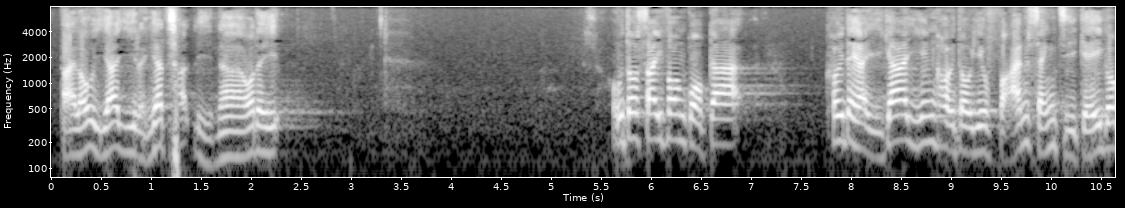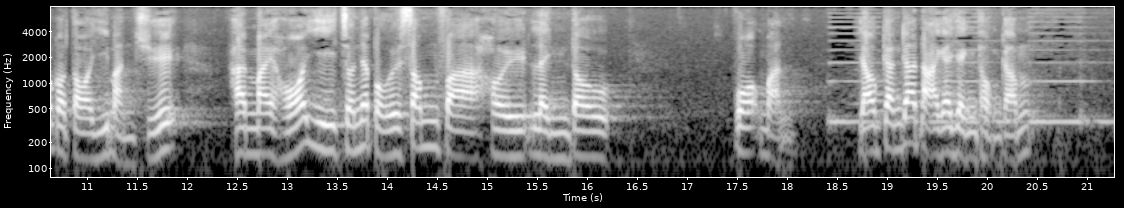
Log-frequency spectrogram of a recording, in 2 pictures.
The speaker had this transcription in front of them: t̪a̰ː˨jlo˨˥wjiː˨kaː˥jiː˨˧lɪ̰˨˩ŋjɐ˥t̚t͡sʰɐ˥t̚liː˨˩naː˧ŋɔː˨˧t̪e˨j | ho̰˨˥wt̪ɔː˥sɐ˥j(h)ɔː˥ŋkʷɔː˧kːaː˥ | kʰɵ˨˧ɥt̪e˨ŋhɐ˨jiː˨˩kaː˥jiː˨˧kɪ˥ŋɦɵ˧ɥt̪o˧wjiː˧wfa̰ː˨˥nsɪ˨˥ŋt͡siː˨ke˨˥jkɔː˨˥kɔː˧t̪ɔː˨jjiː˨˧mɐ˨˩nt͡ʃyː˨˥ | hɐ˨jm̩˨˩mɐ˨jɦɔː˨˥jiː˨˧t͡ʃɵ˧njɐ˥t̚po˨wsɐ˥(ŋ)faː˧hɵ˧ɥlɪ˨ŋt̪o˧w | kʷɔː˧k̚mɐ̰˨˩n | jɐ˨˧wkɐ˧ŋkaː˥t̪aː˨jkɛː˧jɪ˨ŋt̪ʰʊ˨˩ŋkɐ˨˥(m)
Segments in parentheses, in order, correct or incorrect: incorrect: f, incorrect: m, correct

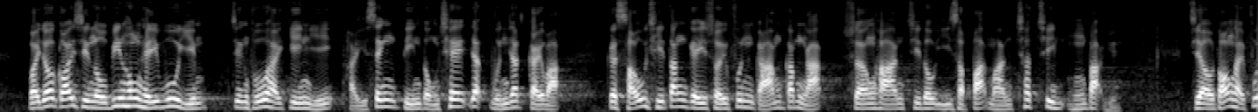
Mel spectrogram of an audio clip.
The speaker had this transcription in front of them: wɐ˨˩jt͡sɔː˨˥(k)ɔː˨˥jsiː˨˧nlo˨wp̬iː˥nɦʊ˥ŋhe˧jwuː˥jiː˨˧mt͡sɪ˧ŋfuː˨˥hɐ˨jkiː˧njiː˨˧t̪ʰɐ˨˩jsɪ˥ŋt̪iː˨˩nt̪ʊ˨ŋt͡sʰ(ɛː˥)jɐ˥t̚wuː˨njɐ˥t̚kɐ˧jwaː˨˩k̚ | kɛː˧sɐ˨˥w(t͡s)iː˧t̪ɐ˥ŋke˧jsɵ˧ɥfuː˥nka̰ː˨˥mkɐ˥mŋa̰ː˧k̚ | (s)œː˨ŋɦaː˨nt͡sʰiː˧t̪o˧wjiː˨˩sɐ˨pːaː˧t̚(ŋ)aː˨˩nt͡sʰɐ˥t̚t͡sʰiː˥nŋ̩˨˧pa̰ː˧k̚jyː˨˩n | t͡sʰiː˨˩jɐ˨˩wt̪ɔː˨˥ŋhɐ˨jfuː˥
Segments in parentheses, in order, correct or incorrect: correct, correct, incorrect: t͡sʰ, correct, incorrect: m

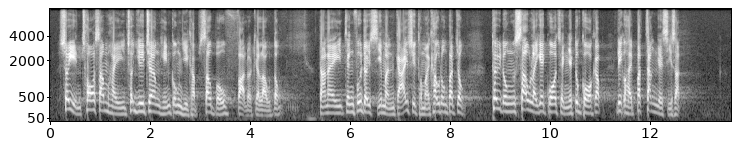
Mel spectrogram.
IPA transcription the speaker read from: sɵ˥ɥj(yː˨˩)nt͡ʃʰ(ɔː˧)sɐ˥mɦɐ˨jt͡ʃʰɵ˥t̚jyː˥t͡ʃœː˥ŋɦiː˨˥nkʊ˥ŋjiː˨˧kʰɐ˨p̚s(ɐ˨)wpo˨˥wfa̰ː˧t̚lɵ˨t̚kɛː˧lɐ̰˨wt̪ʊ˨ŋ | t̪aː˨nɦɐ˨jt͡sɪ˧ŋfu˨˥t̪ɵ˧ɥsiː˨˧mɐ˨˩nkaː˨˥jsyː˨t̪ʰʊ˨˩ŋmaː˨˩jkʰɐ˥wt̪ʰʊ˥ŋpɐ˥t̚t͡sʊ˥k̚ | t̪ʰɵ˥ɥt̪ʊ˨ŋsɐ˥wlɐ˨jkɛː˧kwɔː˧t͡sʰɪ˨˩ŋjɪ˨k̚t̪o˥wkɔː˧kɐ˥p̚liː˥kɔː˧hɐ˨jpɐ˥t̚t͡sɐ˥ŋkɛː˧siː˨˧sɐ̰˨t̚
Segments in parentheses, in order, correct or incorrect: incorrect: iː˨˩, incorrect: ɔː˥, incorrect: ɐ˥

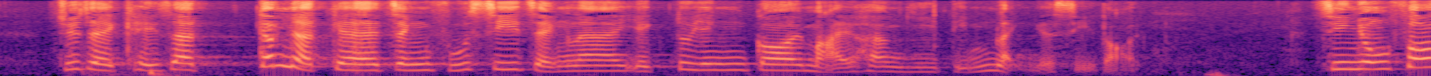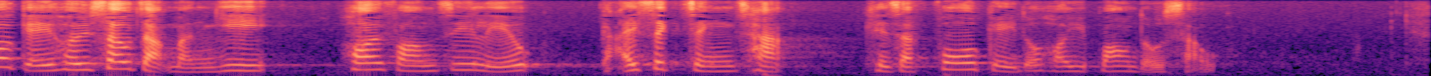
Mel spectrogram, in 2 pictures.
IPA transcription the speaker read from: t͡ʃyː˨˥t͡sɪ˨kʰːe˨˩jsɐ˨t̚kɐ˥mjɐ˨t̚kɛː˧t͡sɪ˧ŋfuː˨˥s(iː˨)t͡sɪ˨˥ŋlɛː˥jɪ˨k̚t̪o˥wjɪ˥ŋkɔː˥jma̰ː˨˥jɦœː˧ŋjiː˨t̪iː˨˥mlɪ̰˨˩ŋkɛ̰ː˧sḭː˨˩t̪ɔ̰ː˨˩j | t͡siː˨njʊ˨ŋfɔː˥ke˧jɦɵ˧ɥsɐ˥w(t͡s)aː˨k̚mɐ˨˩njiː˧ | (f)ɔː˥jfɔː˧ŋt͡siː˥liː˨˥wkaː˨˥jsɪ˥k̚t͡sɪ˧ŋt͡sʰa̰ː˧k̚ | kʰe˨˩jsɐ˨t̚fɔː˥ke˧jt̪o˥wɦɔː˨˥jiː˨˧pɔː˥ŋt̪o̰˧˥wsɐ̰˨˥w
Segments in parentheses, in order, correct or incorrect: incorrect: iː˥, correct, incorrect: h

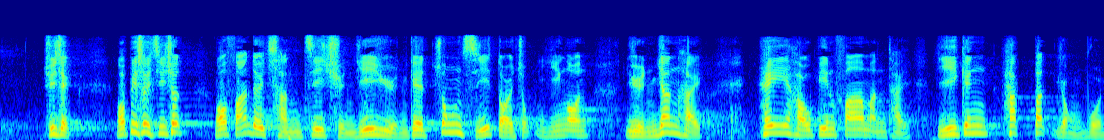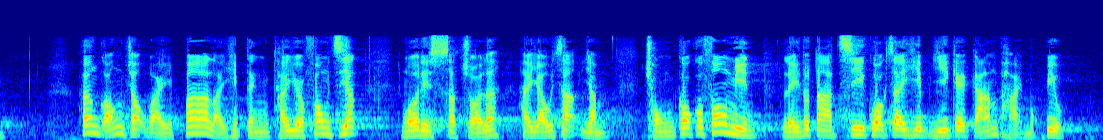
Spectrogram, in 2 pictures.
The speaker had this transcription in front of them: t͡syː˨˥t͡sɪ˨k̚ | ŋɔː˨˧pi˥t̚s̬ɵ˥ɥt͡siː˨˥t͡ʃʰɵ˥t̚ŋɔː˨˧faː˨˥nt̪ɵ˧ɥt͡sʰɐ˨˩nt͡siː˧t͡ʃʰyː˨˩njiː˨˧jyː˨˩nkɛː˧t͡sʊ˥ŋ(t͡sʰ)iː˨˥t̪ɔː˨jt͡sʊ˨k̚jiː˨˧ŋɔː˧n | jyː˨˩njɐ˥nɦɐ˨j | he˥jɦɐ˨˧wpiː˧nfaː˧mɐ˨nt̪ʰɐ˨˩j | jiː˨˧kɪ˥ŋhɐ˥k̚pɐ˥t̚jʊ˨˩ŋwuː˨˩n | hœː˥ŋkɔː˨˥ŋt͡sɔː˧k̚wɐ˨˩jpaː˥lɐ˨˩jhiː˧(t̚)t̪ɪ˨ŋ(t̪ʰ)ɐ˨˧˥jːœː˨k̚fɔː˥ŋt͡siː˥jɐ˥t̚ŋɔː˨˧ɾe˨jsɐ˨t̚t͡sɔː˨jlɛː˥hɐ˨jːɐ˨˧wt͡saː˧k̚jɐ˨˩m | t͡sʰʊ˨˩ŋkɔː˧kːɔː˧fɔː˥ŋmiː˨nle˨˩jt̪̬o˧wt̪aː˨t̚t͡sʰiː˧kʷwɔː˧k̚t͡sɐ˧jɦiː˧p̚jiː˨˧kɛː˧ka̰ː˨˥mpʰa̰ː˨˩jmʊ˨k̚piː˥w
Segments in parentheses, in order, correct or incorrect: incorrect: t͡s, incorrect: p̚, correct

